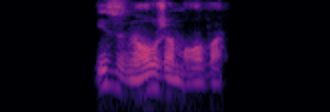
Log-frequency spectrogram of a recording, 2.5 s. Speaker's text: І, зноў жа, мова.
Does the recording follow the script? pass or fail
pass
